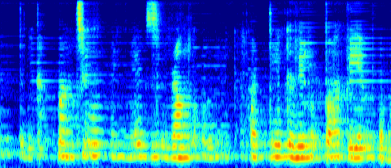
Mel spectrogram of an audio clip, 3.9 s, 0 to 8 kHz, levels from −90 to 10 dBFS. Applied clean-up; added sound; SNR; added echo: neural mask model DeepFilterNet 3.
